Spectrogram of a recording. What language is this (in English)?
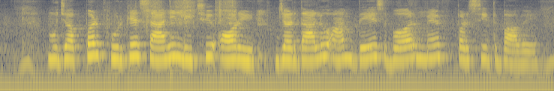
Bhojpuri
